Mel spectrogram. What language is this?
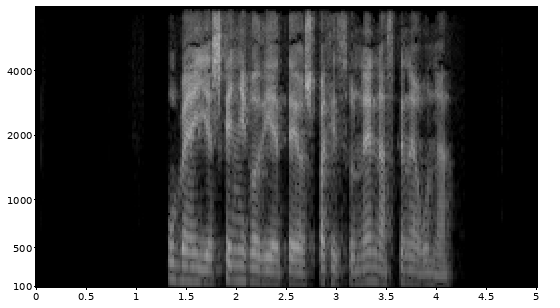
Basque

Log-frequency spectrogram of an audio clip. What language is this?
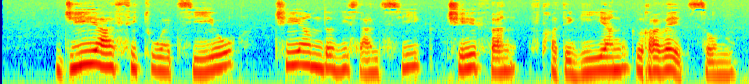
Esperanto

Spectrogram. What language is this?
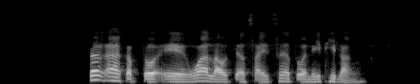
Thai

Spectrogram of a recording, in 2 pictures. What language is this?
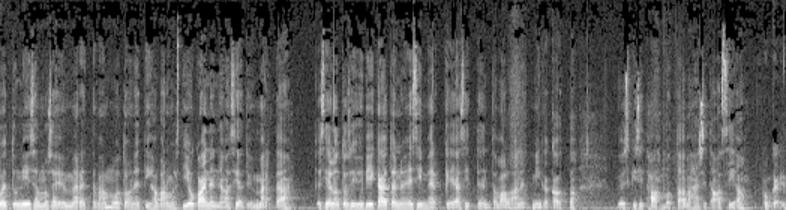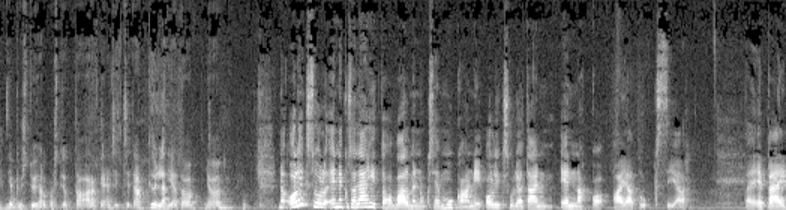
Finnish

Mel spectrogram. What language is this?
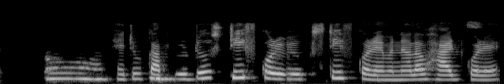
Assamese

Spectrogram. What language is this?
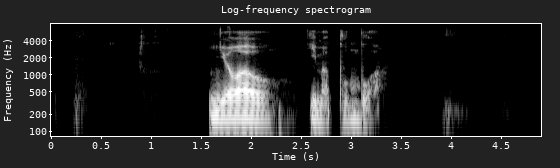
Duala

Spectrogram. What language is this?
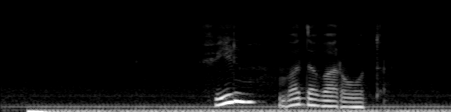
Russian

